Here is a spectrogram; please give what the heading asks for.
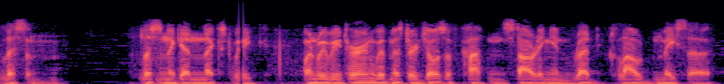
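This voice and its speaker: A man announcing in formal, measured 1950s radio style. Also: very deep voice, steady tone, creaky, a little hiss or hum. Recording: muffled old radio broadcast with music.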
